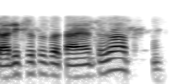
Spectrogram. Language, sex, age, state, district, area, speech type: Hindi, male, 30-45, Madhya Pradesh, Seoni, urban, conversation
